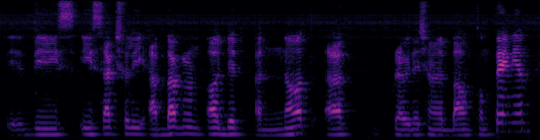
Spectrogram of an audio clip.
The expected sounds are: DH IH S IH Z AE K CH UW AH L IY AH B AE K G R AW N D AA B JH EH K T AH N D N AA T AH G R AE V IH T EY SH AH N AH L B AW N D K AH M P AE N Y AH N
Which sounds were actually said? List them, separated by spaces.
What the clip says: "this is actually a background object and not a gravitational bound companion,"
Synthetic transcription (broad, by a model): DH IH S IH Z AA K CH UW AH L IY AH B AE G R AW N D AA B JH EH K T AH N N AA T AH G R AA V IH T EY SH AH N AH L B AW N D K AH M P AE N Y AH N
